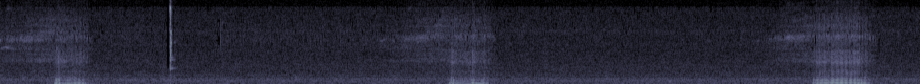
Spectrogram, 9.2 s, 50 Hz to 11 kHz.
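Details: Beagle sleeping on owner's bed: three low, rattling snores about 3.5 seconds apart, roughly 16 a minute, with quiet breathing between; snoring.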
